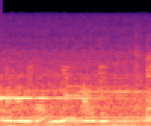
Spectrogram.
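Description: Music from a wedding video playing on a television: steady held notes, a low one and a higher one, with the low note breaking off briefly a couple of times.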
